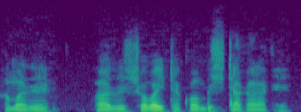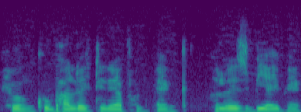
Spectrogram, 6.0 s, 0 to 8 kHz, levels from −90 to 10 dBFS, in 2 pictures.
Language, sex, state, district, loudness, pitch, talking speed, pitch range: Bengali, male, West Bengal, North 24 Parganas, -24 LUFS, 110 Hz, 180 wpm, 110-115 Hz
